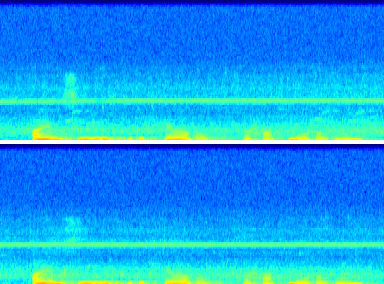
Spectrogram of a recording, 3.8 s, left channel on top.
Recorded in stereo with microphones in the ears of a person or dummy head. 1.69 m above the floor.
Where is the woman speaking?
5° left (ahead or behind), 1.4 m.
